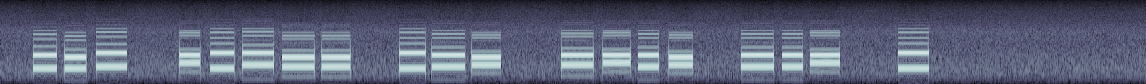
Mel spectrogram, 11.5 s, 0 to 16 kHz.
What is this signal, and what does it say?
DTMF, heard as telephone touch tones, dialled by hand, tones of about 270 ms. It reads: 216 03944 357 8057 550 3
